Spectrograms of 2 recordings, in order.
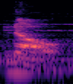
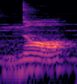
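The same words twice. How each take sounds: First: The word is said with an English vowel. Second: The word is said with a Spanish vowel. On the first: "English speakers ... pronouncing ... as no" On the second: "the word for no, which is no"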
